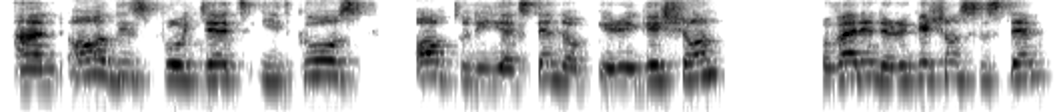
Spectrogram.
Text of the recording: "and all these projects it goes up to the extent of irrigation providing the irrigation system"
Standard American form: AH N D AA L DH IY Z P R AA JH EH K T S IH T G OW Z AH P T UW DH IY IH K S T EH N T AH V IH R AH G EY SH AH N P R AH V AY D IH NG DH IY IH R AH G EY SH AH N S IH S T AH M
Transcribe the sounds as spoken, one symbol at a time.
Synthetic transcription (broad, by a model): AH N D AA L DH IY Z P R AA JH EH K T S IH T G OW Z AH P T UW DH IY IH K S T EH N T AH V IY R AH G EY SH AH N P R AH V AY D IH NG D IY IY R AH G EY SH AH N S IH S T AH M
